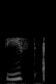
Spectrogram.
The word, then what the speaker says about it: Feist: My favorite record out of the year comes from Toronto, Canada, and it's an artist called, I believe it's pronounced Feist, F-E-I-S-T, and the name of the album is Let It Die.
